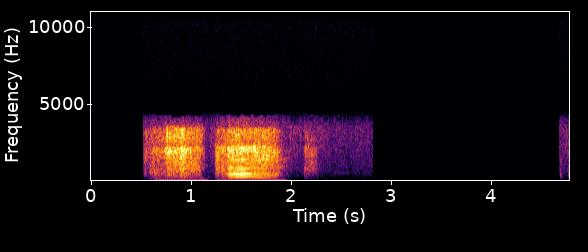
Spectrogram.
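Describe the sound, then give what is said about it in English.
Someone with a cold blows their nose in two loud, honking blasts, the second longer and more tonal, followed by a brief softer sniff and a fading snuffle, then quiet. “Excuse me, I have to blow my nose.”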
